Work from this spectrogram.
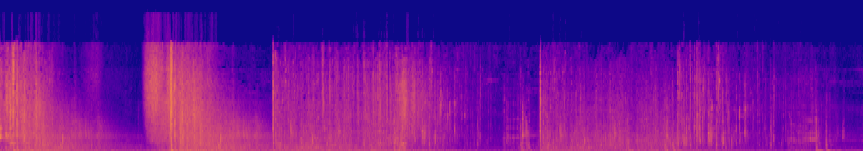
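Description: Confringo blasting spell explosions in Hogwarts Legacy, a series of loud booming bursts with rumbling decay, several impacts spread across the stretch.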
